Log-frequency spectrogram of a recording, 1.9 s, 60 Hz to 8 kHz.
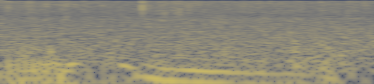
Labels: {"label": "biophony", "recorder": "SoundTrap 300"}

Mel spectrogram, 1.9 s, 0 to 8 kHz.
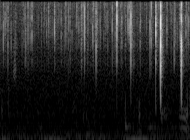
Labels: {"label": "biophony, knock croak", "recorder": "SoundTrap 300"}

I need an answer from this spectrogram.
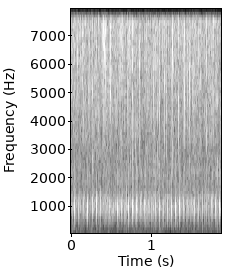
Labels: {"label": "biophony, rattle", "recorder": "SoundTrap 500"}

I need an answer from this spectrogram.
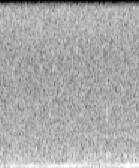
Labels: {"label": "anthrophony, boat engine", "recorder": "HydroMoth"}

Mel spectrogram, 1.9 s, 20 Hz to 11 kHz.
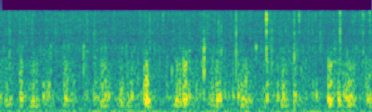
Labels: {"label": "biophony, sea urchins (Echinidae)", "recorder": "SoundTrap 600 or HydroMoth"}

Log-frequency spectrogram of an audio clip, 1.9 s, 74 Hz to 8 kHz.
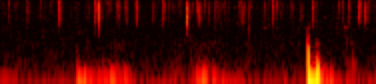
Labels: {"label": "biophony, double pulse", "recorder": "SoundTrap 300"}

